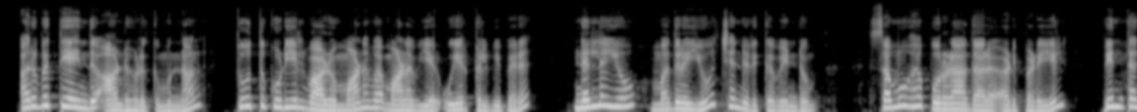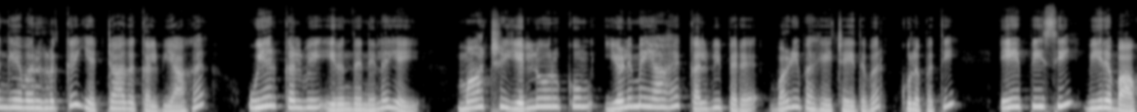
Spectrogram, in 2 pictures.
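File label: Tamil Sri Lanka female voice over, narrative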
